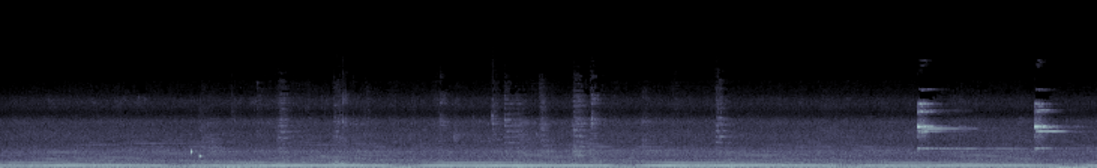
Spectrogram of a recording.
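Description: A steady instrumental drone on one held pitch, with a few higher tones coming and going over it. Two short metallic rings sound near the end.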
